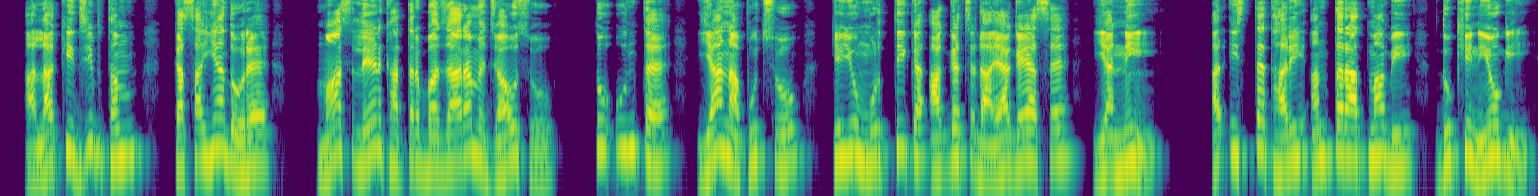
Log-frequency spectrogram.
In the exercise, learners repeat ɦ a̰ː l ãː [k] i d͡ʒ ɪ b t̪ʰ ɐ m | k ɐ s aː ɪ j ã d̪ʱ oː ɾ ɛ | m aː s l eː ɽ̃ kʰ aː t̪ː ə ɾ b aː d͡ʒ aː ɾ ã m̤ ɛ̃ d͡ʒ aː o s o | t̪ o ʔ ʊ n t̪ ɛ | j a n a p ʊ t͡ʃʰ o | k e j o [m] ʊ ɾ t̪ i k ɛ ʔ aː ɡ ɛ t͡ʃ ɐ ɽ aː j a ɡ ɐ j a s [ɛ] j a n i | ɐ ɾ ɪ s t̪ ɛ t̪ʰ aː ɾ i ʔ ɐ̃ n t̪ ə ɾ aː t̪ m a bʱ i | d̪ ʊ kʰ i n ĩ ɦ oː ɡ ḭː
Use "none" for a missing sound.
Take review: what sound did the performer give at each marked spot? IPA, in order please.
k, m, ɛ

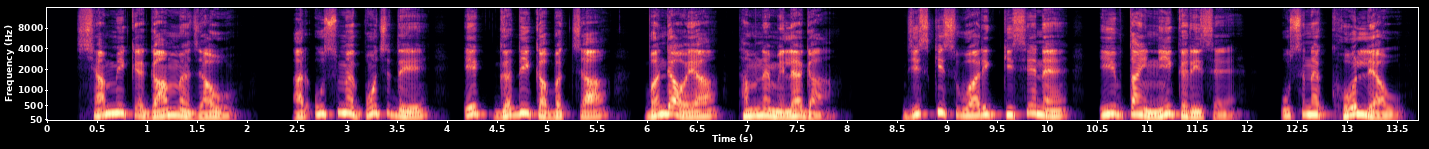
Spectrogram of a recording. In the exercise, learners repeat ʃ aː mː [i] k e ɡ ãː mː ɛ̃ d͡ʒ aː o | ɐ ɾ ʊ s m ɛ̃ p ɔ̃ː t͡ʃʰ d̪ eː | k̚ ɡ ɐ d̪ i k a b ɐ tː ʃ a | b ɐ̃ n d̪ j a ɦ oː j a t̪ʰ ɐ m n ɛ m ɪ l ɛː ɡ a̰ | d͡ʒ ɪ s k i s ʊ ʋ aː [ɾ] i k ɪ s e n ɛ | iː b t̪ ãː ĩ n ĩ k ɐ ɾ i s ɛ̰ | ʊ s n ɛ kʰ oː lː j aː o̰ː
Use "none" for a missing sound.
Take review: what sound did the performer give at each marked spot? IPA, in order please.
i, ɾ

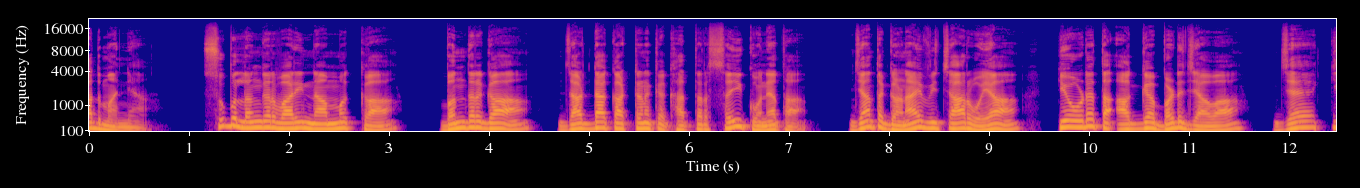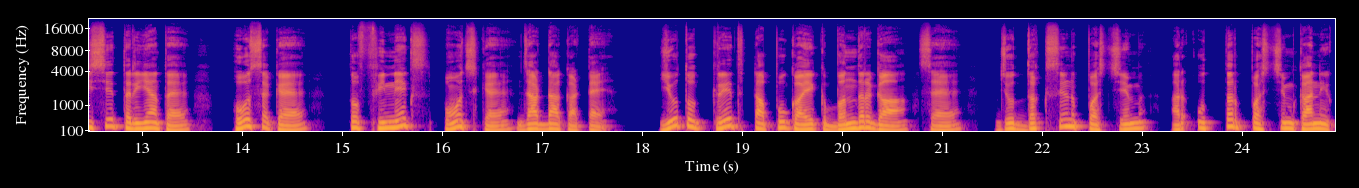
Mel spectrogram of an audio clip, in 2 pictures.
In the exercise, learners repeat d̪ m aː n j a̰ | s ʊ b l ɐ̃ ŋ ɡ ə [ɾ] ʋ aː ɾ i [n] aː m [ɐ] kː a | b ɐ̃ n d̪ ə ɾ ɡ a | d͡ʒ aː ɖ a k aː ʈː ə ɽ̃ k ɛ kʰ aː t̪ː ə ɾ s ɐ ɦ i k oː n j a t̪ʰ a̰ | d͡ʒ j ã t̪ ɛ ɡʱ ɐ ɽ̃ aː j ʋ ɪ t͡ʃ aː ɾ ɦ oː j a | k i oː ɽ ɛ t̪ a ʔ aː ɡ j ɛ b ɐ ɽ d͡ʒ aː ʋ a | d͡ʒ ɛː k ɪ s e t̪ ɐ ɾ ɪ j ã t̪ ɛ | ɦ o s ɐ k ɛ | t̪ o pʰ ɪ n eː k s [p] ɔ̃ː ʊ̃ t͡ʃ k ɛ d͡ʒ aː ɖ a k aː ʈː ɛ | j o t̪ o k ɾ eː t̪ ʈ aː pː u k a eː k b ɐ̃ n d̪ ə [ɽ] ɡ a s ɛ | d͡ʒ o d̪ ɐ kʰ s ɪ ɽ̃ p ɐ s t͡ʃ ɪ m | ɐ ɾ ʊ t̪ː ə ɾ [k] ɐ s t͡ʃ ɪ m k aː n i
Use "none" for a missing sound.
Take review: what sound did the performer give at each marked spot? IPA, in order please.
ɾ, n, ə, p, ɾ, p

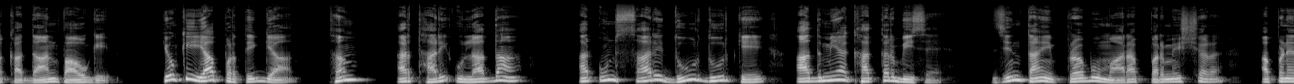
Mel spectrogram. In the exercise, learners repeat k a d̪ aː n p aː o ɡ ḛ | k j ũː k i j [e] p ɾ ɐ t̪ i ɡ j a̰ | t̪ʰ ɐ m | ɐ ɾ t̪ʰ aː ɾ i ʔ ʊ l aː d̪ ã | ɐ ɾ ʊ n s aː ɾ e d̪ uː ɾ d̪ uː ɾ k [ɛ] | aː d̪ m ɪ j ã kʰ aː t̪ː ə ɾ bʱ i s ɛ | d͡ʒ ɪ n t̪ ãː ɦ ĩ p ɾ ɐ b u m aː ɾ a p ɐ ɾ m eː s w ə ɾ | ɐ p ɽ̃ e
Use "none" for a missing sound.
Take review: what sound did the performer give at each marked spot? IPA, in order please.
a, e

